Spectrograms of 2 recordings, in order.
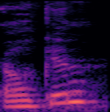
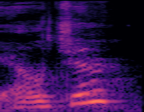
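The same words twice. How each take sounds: First: Elgin with a hard g, like "EL-ghin"; hard-g pronunciation. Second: Elgin with a soft g, like "EL-jin"; soft-g pronunciation. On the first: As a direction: say Elgin with the g of "give". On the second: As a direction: say Elgin with a j sound in the middle. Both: Shown as a demonstration. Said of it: "not sure how to pronounce it".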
